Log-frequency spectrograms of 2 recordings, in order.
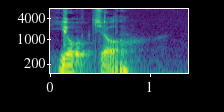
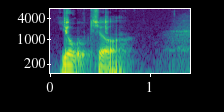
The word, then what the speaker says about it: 욕조: Now in terms of pronunciation, the second syllable 조 is pronounced as 조. So it's 욕조. 욕조.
